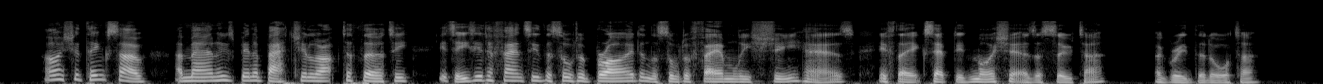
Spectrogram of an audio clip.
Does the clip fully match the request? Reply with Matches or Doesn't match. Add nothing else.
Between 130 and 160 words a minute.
Doesn't match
